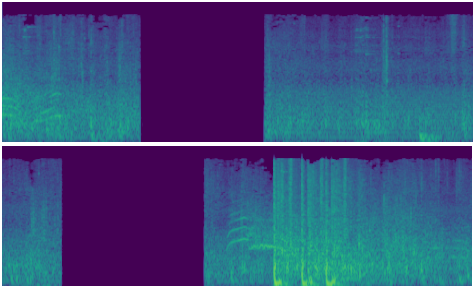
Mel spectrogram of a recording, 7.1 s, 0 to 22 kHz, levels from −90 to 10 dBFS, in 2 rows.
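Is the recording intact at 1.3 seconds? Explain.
No. At 1.3 s the playback is inside a rebuffering stall that runs from 1.03 s to 1.97 s. The player ran out of downloaded audio, so the sound drops to silence and then picks up exactly where it left off, adding about 0.94 s to the timeline. Unlike a dropout, nothing is missing on either side of the gap. The sound is simply paused and then continues seamlessly, with no skipped material and no jump in the flow.

Running through the whole clip, and so present around 1.3 s as well, is DECT cordless phone buzz. A nearby handset or base station transmits a radio burst every 10 ms, and the audio circuitry rectifies it into a 100 Hz buzz, sitting roughly 15 dB below the main sound. Mains hum can share that fundamental, but it sounds smooth and rounded. This buzz is thin and rasping because each pulsed burst carries a dense stack of harmonics.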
